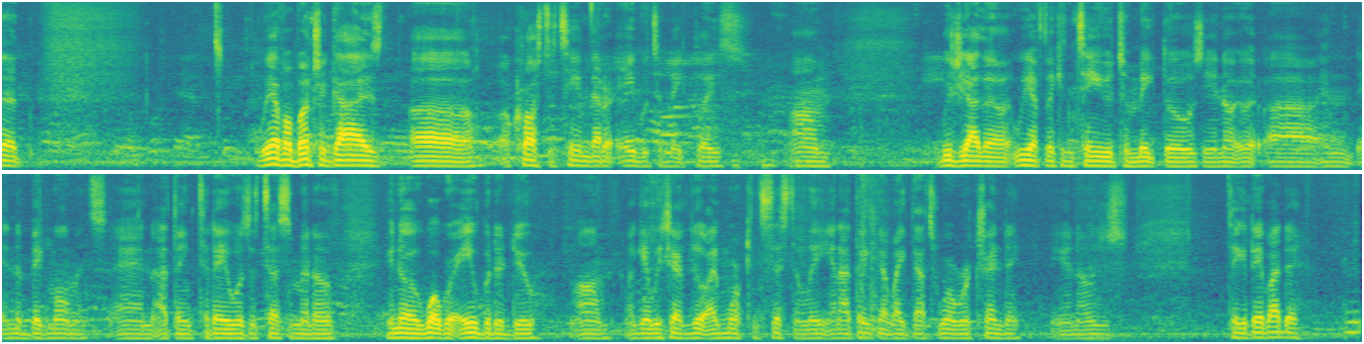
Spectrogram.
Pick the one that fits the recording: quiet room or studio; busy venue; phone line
busy venue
